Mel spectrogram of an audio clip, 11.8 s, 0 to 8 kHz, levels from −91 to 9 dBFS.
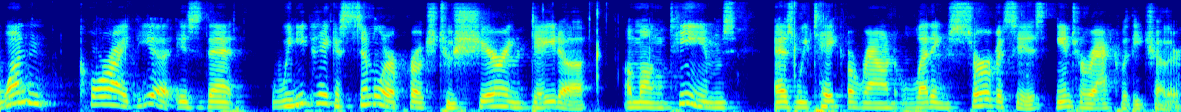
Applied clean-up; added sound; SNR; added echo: neural mask model DeepFilterNet 3.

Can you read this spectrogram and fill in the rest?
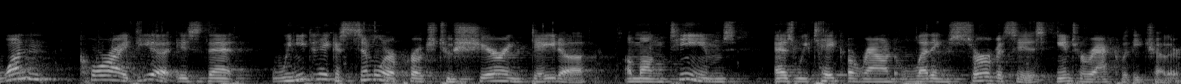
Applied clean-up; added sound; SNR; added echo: neural separator model SepFormer DNS4.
